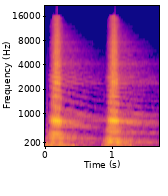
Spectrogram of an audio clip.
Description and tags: a kind of wobble
fx, smooth, animal, big, wobble, fat, agressivity, mobil, phazer, sub, bass, attack, mouvement, dog, phasing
